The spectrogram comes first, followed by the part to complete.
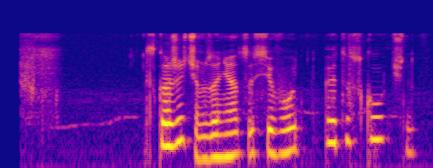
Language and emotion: Russian, sad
